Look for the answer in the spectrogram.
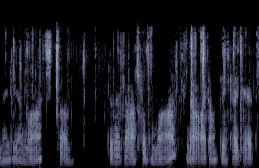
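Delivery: soft muttering mumble to oneself. Searching for missing gems while showing a suite, the speaker is mumbling to oneself. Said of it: "I'm mumbling to myself again".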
